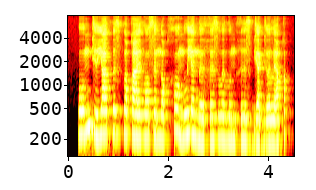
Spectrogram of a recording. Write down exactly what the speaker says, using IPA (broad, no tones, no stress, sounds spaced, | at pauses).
o n ɡʲ ɨ j a θ ɨ z θ u q ɛ ɪ̯ ð ɔ s ɘ n u q x ɔ n u j ɛ n ɘ h ɘ z β ɘ ð u n h ɨ z ɡʲ a ɡʲ ɔ ə̯ l ɛ q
